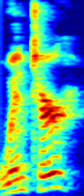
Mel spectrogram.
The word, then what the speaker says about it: Whynter: Some top-rated portable air conditioners come from Winter. It's WHYNTER. Fancy.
